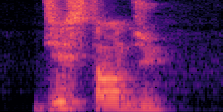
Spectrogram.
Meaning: masculine plural of distendu
- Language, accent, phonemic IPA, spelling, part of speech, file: French, Canada, /dis.tɑ̃.dy/, distendus, adjective, LL-Q150 (fra)-distendus.wav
